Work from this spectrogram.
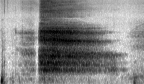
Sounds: Sigh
